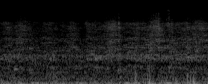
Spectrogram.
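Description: Whisk stirring brine in a pot, a few faint scrapes over a steady low background hum.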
